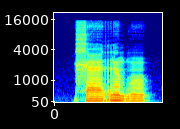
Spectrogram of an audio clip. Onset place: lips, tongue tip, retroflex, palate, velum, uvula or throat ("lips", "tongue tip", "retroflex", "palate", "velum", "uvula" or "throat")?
velum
